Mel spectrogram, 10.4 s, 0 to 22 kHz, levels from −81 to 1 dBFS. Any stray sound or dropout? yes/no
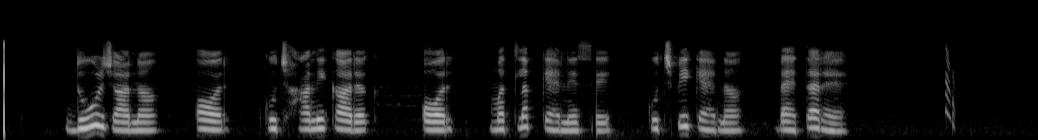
yes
